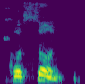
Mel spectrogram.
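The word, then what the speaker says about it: kosong: 0 is a Koson. Koson. K-O-S-O-N-G. 0. Koson. Koson. The G is silent, silent.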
